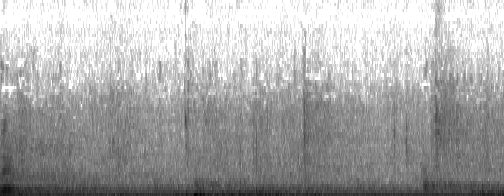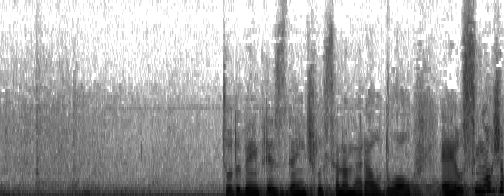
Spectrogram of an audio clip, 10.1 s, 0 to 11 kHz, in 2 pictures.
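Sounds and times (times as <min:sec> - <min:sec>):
room noise rumble and hiss: 0:00.0 - 0:10.0.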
